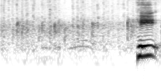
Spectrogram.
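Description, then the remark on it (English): An audience claps together in a dense, steady patter of many hands, then a single voice rises loudly over the applause at the very end. “Yeah, we can clap that.”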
